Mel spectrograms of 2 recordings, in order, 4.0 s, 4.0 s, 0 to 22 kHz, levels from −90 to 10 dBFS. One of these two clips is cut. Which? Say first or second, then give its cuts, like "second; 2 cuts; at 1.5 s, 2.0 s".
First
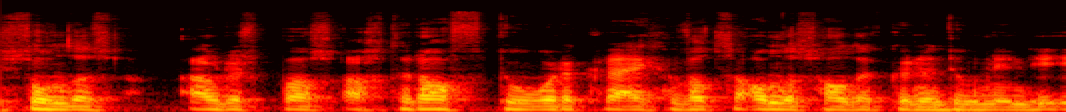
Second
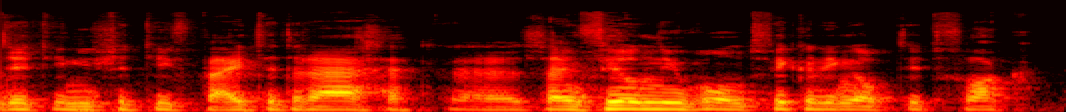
second; 1 cut; at 1.6 s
